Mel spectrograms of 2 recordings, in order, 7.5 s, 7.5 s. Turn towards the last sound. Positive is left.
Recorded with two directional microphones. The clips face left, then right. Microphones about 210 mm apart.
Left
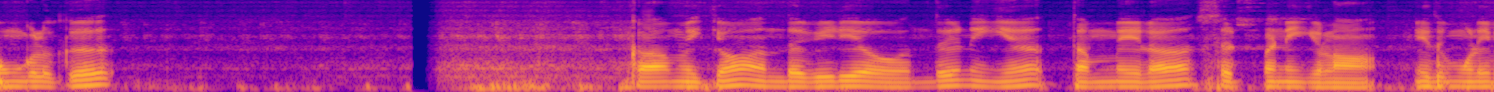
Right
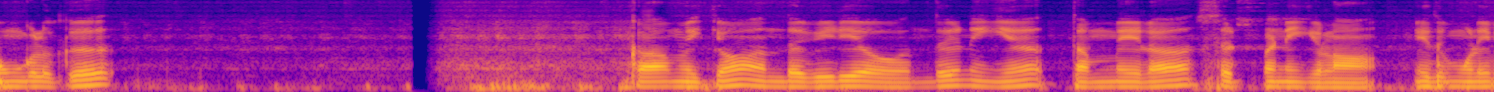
turn(degrees=-55)  # may be behind; listen again after turning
